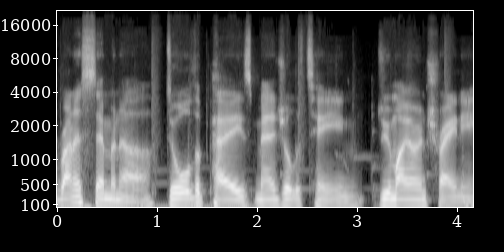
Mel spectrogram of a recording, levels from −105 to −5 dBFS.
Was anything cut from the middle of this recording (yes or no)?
yes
